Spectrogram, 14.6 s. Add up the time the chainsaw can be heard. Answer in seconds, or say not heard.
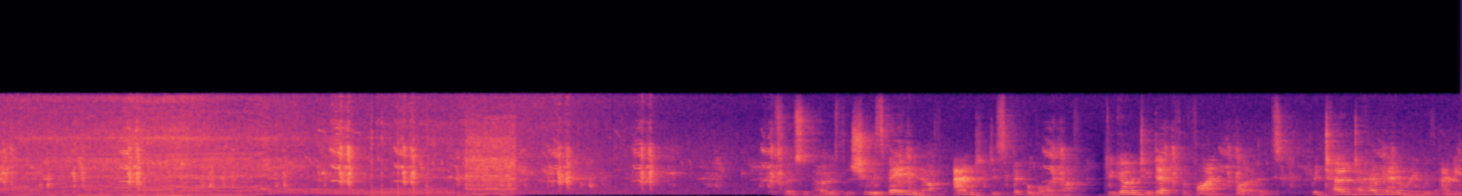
5 s.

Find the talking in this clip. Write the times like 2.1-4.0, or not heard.
7.7-14.5.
